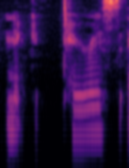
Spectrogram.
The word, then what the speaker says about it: Nycteris: And the Audible guy, there were a lot of different ways, but the Audible guy said Nycteris, and so that's what I am going to attempt to keep it as. Okay, Chapter 5, Nycteris.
